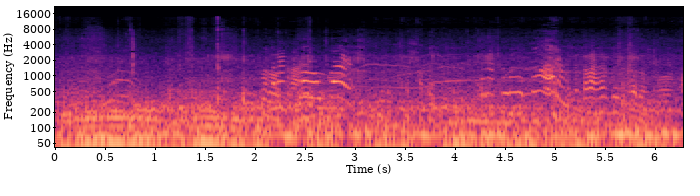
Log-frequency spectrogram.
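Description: Off-road jeep's engine running steadily as it drives along a rough dirt track, heard from on board, with people's voices calling out over it a couple of times.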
